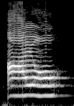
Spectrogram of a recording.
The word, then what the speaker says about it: aisle: Next one's aisle island. We don't say isle, Island. We don't say the S here. We don't pronounce the S.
